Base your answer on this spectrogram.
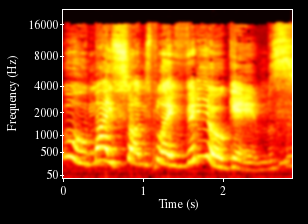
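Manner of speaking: put-on posh drawl, high, very loud, swooping. Mimicking the listener's dad as heard on the podcast, imitating a posh voice. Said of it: "He's very posh".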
